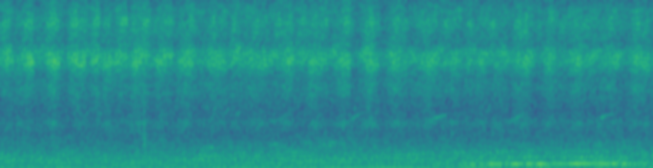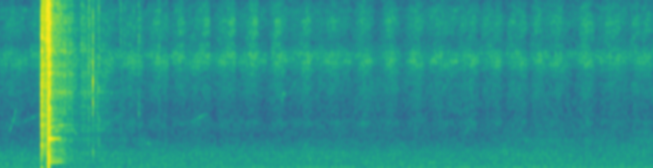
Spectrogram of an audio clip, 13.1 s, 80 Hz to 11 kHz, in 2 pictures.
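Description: One sharp crack of a PCP air rifle shot at a paper target 70 metres off, followed about half a second later by a smaller knock. Insects chirp steadily and wind rumbles on the microphone.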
